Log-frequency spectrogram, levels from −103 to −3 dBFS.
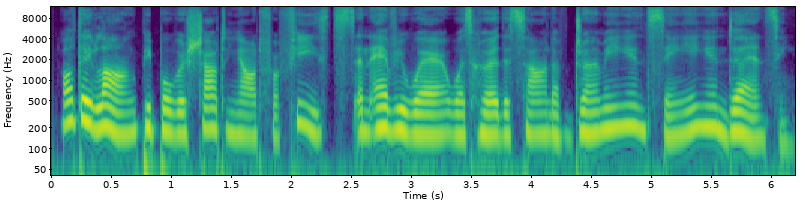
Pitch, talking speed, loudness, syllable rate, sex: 175 Hz, 205 wpm, -20 LUFS, 5.2 syllables/s, female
